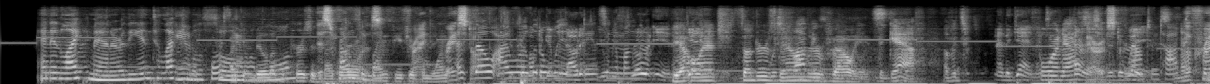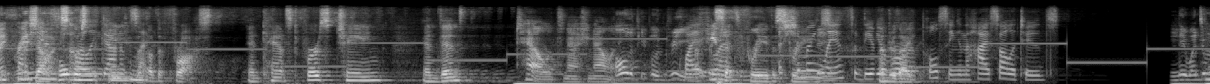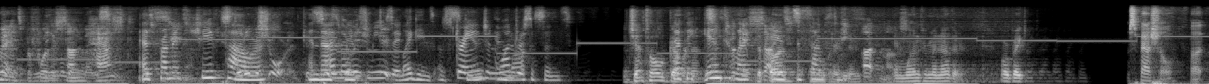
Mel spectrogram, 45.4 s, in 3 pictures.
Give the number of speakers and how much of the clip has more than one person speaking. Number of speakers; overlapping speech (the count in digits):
9, about 60%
